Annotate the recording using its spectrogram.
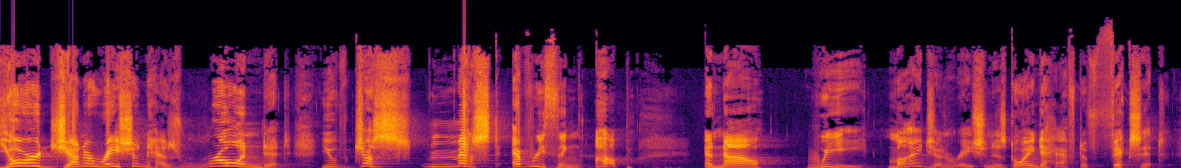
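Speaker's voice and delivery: high, loud, slowed passionate outburst. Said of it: "in this very passionate voice".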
